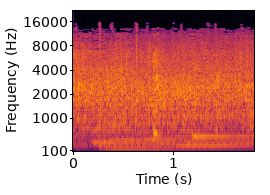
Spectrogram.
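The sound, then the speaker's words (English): A crowd claps for a woman's evangelism work in a steady, dense wash of applause while sustained musical notes hum underneath, with no one speaking. “Can we clap for this?”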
